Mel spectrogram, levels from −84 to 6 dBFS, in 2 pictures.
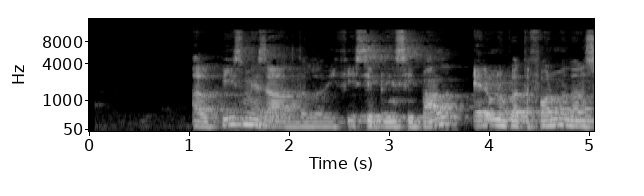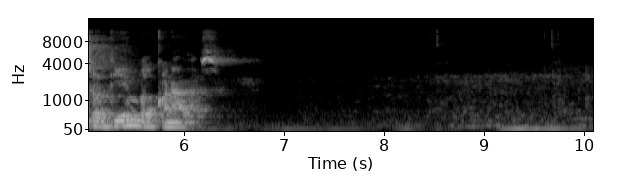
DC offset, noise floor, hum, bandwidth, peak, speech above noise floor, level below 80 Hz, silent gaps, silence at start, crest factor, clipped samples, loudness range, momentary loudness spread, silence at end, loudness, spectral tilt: under 0.1%; -68 dBFS; none; 11.5 kHz; -8 dBFS; 43 dB; -58 dBFS; none; 1.05 s; 20 dB; under 0.1%; 10 LU; 8 LU; 0.35 s; -26 LUFS; -5 dB/octave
